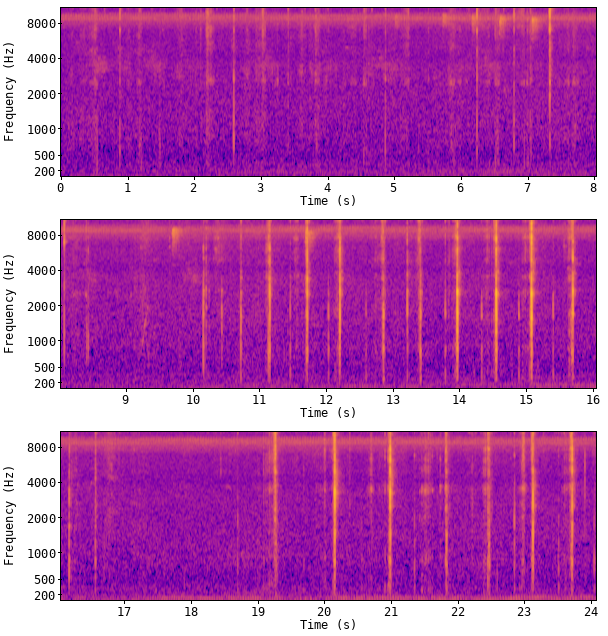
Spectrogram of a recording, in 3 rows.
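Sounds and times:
knife blade cutting wood: 0:10.1 - 0:16.3, 0:19.0 - 0:24.0.

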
